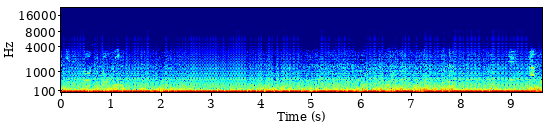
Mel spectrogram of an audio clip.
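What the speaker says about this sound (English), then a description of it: "there's more wind noise than exhaust at 110" Heavy wind noise fills a car cabin cruising at 110 on an axle-back exhaust, a loud, constant low roar that fully masks the exhaust.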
